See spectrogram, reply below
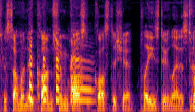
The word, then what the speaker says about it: Gloucestershire: Events of this episode is based on a real incident that took place in Stroud, Gloucestershire. – Gloucestershire. You're absolutely butchering the pronunciation of names here on this podcast, Connor.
